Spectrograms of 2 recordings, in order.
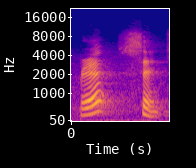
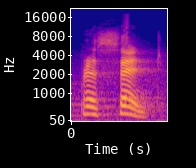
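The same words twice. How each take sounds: First: "present" broken in two, a pause between the syllables; split into syllables. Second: Said in the usual way. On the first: Shown as a demonstration. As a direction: say "present" one syllable at a time. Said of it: "separating the word into". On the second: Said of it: "Okay, present".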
